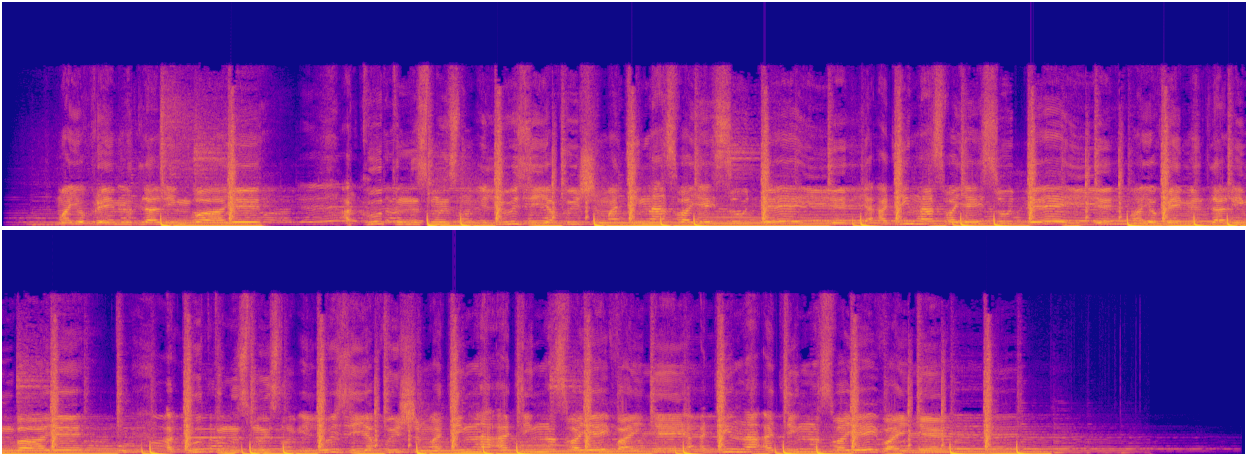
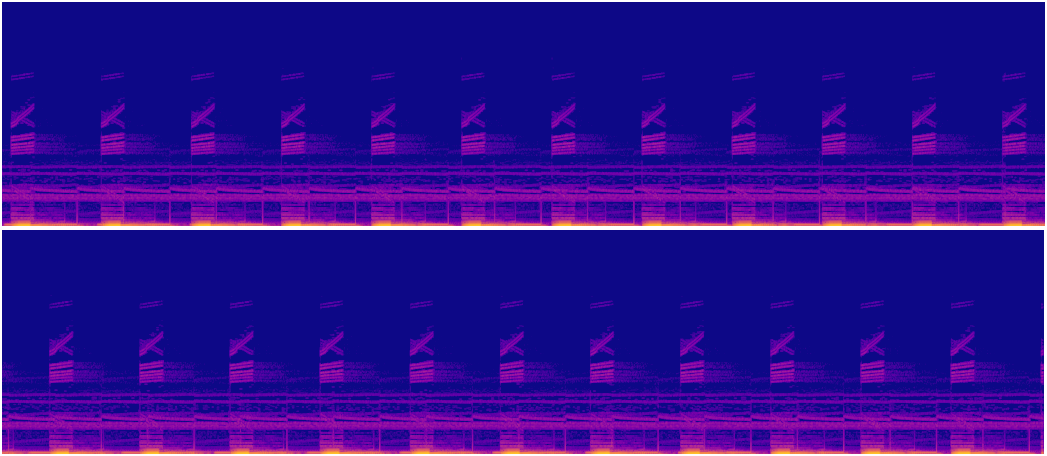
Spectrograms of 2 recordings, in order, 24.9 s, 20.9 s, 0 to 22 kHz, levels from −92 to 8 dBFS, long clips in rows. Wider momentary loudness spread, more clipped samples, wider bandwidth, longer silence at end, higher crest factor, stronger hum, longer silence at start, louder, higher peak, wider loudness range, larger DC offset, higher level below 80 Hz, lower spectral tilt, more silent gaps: second, 7 LU vs 19 LU; neither; first, 16.5 kHz vs 3.7 kHz; first, 1.1 s vs 0.15 s; about the same, 10 dB vs 14 dB; neither; first, 0.25 s vs 0.05 s; first, -12 LUFS vs -16 LUFS; about the same, 0 dBFS vs -2 dBFS; about the same, 2 LU vs 1 LU; neither; first, -14 dBFS vs -46 dBFS; second, -4.5 dB/octave vs -10.5 dB/octave; neither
